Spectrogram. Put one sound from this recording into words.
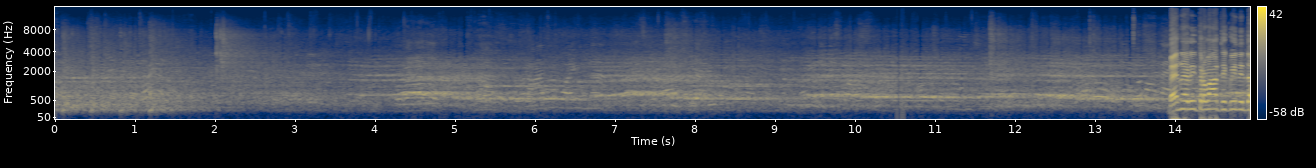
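Young men talk to each other nearby in an echoing hall.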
